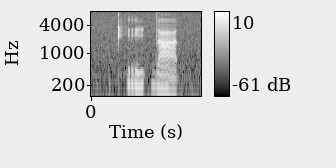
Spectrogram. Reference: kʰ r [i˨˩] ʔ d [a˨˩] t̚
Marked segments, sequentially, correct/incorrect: incorrect: i˦˥, correct

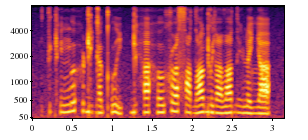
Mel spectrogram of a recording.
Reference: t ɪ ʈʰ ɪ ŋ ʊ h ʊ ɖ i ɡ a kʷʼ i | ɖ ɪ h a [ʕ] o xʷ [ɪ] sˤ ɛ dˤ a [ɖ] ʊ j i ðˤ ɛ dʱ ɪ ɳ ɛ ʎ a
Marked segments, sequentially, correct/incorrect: incorrect: h, incorrect: i, correct

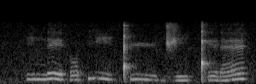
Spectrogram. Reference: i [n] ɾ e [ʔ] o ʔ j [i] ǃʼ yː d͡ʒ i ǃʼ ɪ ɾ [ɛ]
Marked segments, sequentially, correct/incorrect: correct, correct, correct, correct

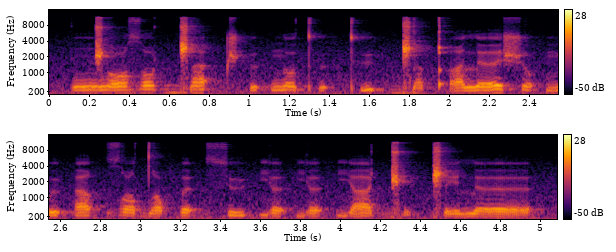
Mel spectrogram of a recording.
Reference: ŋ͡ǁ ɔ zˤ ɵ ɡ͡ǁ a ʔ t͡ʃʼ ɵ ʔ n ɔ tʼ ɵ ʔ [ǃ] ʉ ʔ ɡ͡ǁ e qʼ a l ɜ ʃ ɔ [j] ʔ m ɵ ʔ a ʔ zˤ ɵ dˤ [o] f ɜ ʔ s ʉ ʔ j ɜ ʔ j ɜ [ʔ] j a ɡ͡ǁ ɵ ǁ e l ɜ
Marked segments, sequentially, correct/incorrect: incorrect: tʼ, incorrect: none, incorrect: ɵ, correct

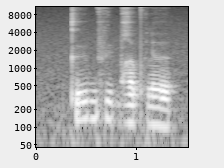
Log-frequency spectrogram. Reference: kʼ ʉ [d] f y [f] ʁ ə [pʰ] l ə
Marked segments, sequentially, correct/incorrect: incorrect: b, incorrect: b, correct

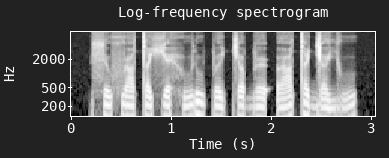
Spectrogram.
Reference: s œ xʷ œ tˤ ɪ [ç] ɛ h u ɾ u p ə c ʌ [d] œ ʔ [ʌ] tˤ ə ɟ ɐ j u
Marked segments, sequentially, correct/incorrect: correct, incorrect: b, correct

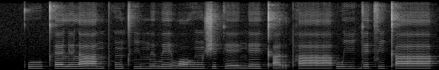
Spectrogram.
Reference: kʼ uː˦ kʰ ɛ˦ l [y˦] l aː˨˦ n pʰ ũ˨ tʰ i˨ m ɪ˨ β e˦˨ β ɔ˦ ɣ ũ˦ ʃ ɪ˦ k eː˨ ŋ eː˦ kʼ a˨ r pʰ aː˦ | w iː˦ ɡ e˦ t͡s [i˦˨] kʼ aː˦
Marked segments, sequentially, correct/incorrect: incorrect: ɪ˦, correct

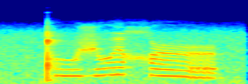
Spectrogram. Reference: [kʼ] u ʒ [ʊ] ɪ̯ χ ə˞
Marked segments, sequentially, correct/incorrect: incorrect: ǃ, correct

